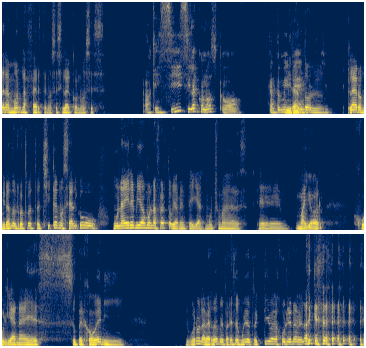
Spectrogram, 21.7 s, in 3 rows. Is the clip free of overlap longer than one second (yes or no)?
yes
